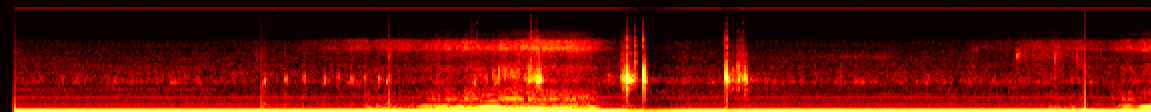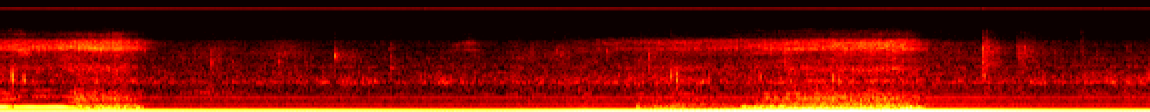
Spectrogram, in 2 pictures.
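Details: Man snoring very loudly after falling asleep on a couch: three loud, rough snores about every three to four seconds, steady low background hum.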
